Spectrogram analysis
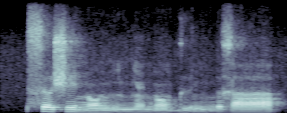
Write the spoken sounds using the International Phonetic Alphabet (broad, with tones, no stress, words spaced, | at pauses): sə˦ ʃe˦nɔ̃˧ŋĩ˨ ɲɛ̃˧nɔ̃˦bɨ˦˨ɾĩ˦ ŋə˦ɣaː˦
